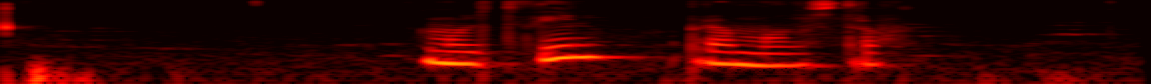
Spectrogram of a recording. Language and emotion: Russian, neutral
